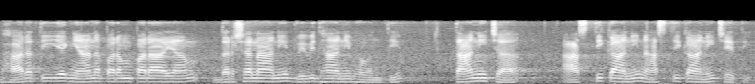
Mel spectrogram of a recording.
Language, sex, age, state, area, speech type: Sanskrit, male, 18-30, Chhattisgarh, rural, spontaneous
